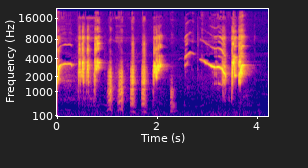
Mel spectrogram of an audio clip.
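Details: Javan myna (jalak kebo) in full song, aggressive toward the hand: a string of about ten clipped, harsh chattering notes, then a pause and a drawn-out, falling, squeaky whistle followed by more rasping notes.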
